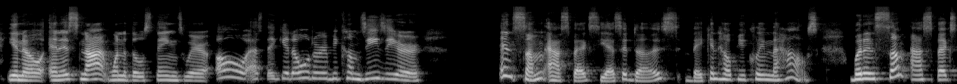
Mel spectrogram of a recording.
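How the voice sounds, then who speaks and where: A woman with an average-pitched voice talks as a livestream host. Her delivery is casual and rambling, with an animated, candid manner. She slips easily into acting out imagined exchanges as she talks to her viewers. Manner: animated and candid, acts out imagined dialogue, laughs often. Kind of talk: casual rambling livestream chat, reading and answering viewer comments.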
